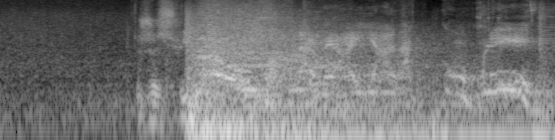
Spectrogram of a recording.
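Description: A magic spell bursts with a bright whooshing shimmer.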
